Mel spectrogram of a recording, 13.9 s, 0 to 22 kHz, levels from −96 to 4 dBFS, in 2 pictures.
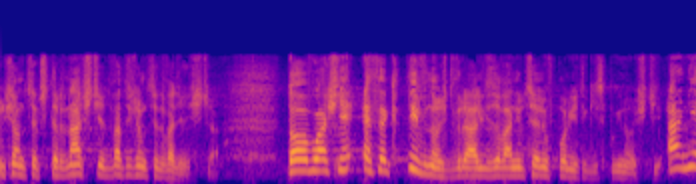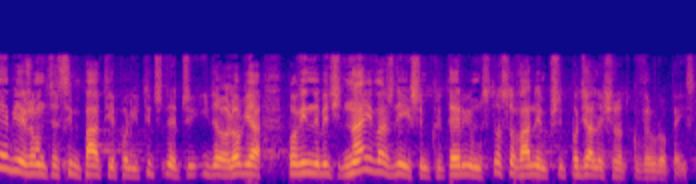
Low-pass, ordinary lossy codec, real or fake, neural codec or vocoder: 7.2 kHz; none; real; none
